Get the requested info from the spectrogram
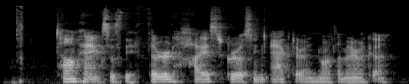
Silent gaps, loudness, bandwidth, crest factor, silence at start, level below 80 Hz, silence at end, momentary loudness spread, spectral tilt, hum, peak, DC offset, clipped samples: none; -22 LUFS; 16.5 kHz; 22 dB; 0.1 s; -56 dBFS; 0.2 s; 9 LU; -4 dB/octave; none; 0 dBFS; under 0.1%; under 0.1%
